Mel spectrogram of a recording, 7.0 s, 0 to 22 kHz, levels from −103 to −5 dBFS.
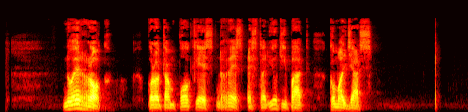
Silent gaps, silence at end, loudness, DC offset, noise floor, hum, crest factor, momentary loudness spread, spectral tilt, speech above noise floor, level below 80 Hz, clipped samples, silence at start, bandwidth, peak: none; 1.5 s; -28 LUFS; under 0.1%; -82 dBFS; none; 26 dB; 12 LU; -4.5 dB/octave; 54 dB; -74 dBFS; under 0.1%; 0.95 s; 11.5 kHz; -4 dBFS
